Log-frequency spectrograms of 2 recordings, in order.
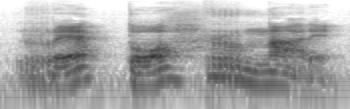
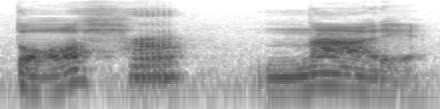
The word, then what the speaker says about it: retornare: Então fica aí, retornare. Enquanto esse último R da palavra, que fica entre duas vogais, fica com som de R, mais fraco, ok?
